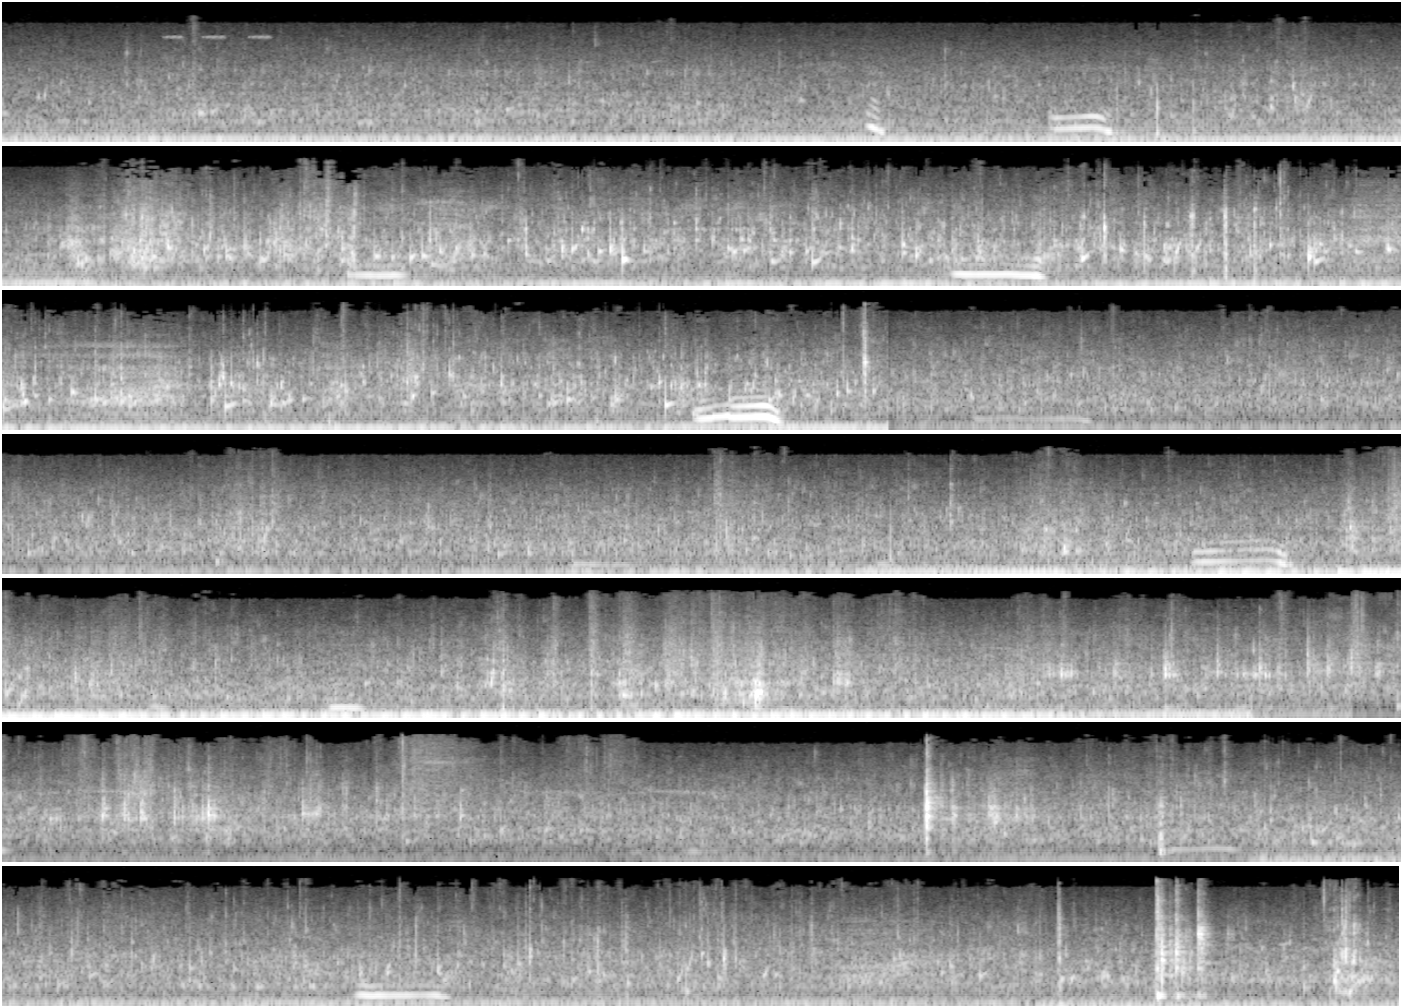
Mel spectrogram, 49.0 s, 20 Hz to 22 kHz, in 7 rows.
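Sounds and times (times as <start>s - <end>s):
small water splashes: 0.0s - 48.9s
stream trickling over rocks: 0.0s - 48.9s
stones knocking underwater: 39.6s - 40.1s, 47.2s - 48.9s.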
